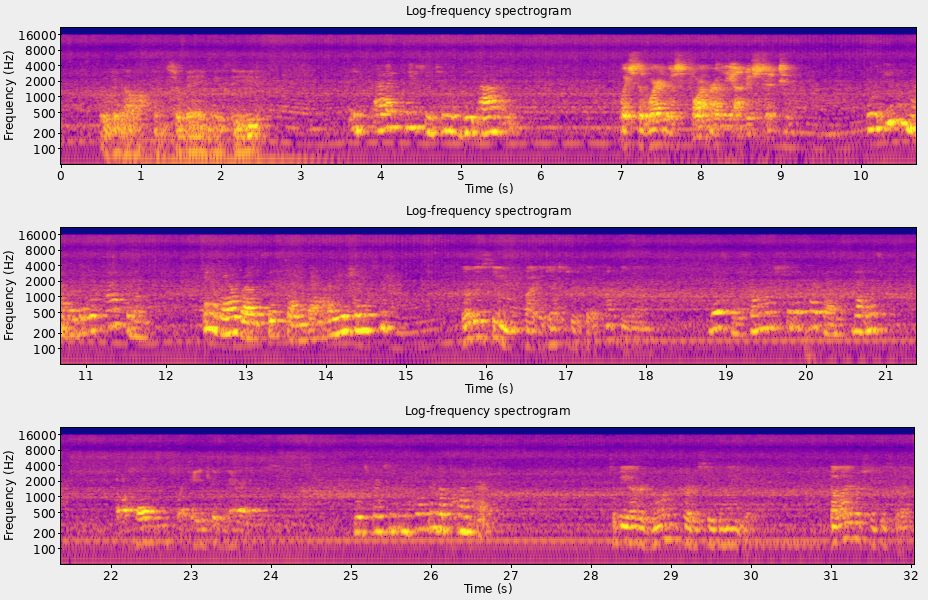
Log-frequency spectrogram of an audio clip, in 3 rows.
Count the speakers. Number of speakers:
8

